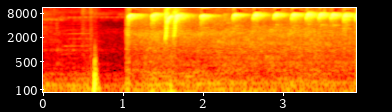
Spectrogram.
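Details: Siri-siri bird song used as a lure and training recording for kept birds: very high, thin chip notes repeated in a steady series that speeds up toward the end. A soft thump comes before the song, over faint background noise.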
